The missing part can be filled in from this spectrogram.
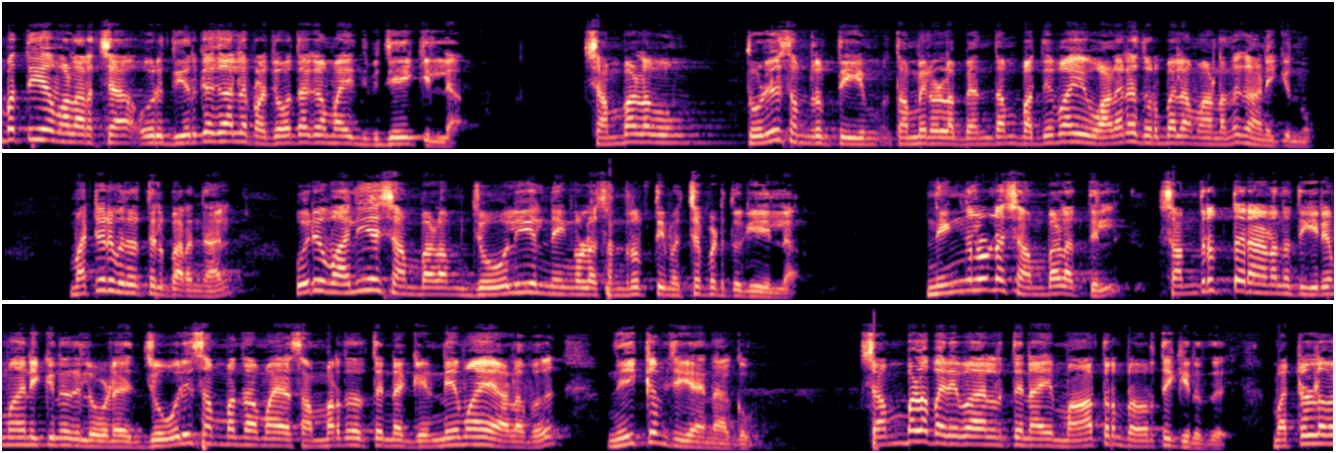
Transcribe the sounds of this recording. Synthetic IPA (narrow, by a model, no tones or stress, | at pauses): sɐmbɐt̪ːiɣɐʋɐɭɐrt͡ɕːɐʔo̞ɾud̪iːrkɐɣaːlɐprɐd͡ʑo̞ːd̪ɐɣɐmaːjiʋid͡ʑɐjikʲːilːɐ̰ | ɕɐmbʱɐɭɐʋumt̪o̞ɭilsɐnd̪rup̚t̪ijumt̪ɐmːiluɭːɐbe̞nd̪ʱɐmpɐd̪iʋaːjiʋɐɭɐɾe̞d̪urbɐlɐmaːɳe̞nːɨkaːɳikʲːunːu | mɐtːo̞ɾuʋid̪ʱɐt̪ːilpɐrɐɲːaːl | o̞ɾuʋɐlijɐɕɐmbʱɐɭɐmd͡ʑo̞ːlijilniŋːɐɭuɭːɐɕɐnd̪rup̚t̪ime̞t͡ɕːɐpːeɽut̪ːuɣɐjilːɐ̰ | niŋːɐɭuɭːɐɕɐmbɐɭɐt̪ːilɕɐnd̪rup̚t̪ɐɾaːɳenːɨt̪iːɾumaːnikʲːun̪ːɐðiluːɽe̞d͡ʑo̞ːlisɐmbɐnd̪ʱɐmaːjɐsɐmːɐrd̪ʱɐɐt̪ːinde̞ɡe̞ɳːijɐmaːjɐːɭɐʋɨ | niːkːɐmt͡ɕe̞jːaːna̰ːɣṵm | ɕɐmbɐɭɐpɐɾibaːlɐnɐt̪ːinaːjimaːt̪rɐmprɐʋɐrt̪ikʲːiɾuðɨ | mɐtːuɭːɐ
